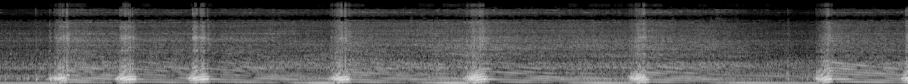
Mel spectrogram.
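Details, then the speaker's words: 1996 Yamaha YZ250 two-stroke after carb tune-up with factory stock carb settings (previously weird low-end idle, suspected pilot jet), still a little cold at about 13 degrees: sharp throttle blips roughly every second, dropping cleanly back to steady idle; healthy, responsive. "Well, I'm gonna have to say that was a victory. Sounds a hell of a lot better."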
